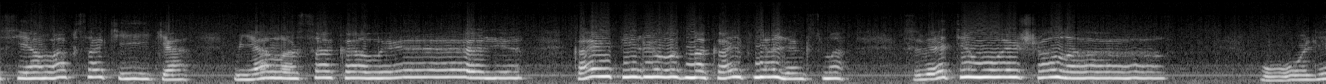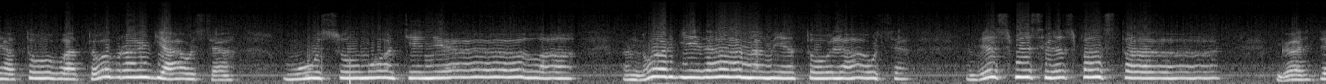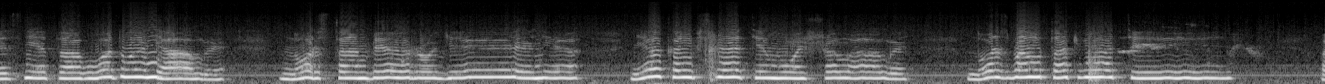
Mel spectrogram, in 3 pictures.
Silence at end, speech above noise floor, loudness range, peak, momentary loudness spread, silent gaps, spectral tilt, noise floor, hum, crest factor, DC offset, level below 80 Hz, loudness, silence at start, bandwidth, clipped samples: 0 s; 26 dB; 3 LU; 0 dBFS; 11 LU; none; -7 dB/octave; -35 dBFS; none; 10 dB; under 0.1%; -42 dBFS; -10 LUFS; 0 s; 7.2 kHz; under 0.1%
